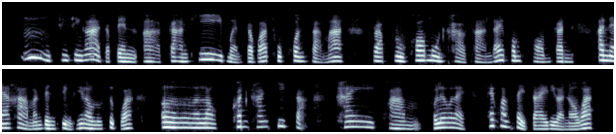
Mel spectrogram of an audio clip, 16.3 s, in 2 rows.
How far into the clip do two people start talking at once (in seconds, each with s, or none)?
none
